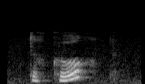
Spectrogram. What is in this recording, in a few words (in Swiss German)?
"korb", alsace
